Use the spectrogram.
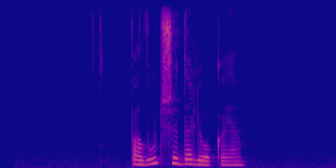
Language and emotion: Russian, neutral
